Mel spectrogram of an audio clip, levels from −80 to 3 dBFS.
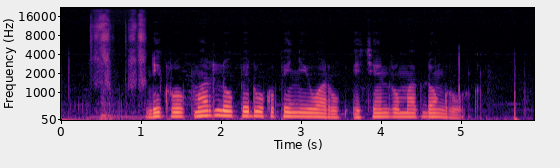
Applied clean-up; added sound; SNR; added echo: none; Writing; 13 dB; none.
